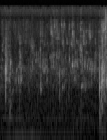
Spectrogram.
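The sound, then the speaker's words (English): Water trickles and splashes steadily over billion-year-old rocks, a soft continuous babble with small irregular bursts, ending in a slightly louder gurgle. No voices are present. “The mystery of this water that's been here, cycling and cycling, carrying songs.”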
